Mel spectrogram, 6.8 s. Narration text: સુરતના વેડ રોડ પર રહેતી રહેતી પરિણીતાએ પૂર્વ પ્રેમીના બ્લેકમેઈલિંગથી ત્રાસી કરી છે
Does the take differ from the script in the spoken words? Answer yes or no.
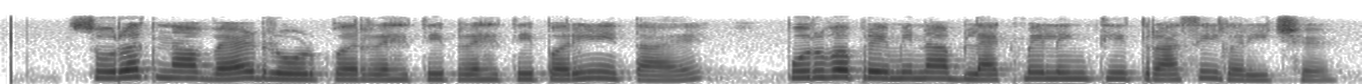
no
